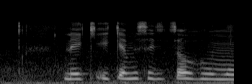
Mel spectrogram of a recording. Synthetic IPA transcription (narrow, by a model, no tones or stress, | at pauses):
nekʼikʼemisedit͡sʼeɦʊmʊ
